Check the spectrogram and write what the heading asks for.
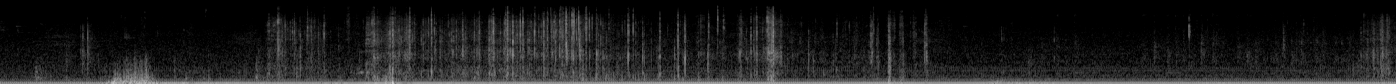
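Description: A thin white sheet crinkling and rustling as it is handled, densest from about three to six seconds in, after a thump about a second in; a few small clicks follow.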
